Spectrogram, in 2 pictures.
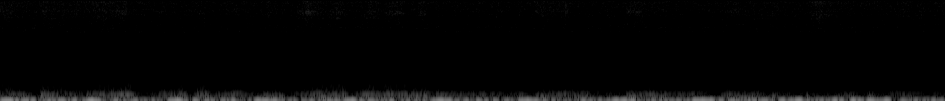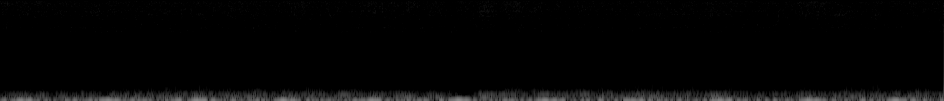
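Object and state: Nothing is struck.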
